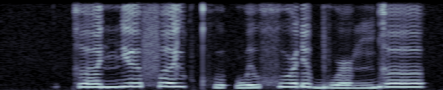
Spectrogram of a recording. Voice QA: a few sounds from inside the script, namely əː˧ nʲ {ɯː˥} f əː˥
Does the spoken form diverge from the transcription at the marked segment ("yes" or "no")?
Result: yes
